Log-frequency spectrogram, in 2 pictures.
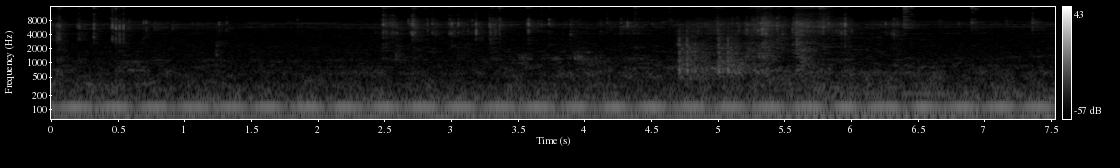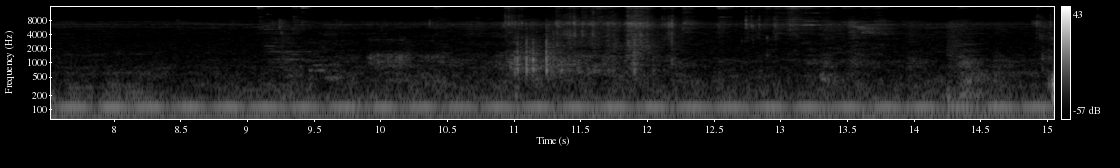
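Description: Faint scrapes of a knife cutting into a slab of set glycerin-soap toilet-block paste in a foil-lined pan, in two short bouts about five and eleven seconds in, over a steady low hum.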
